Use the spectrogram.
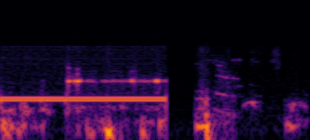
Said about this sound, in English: You hang up that phone. Hang it up.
